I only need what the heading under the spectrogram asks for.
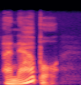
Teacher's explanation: The n sound at the end of an hooks on to the a at the start of apple.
